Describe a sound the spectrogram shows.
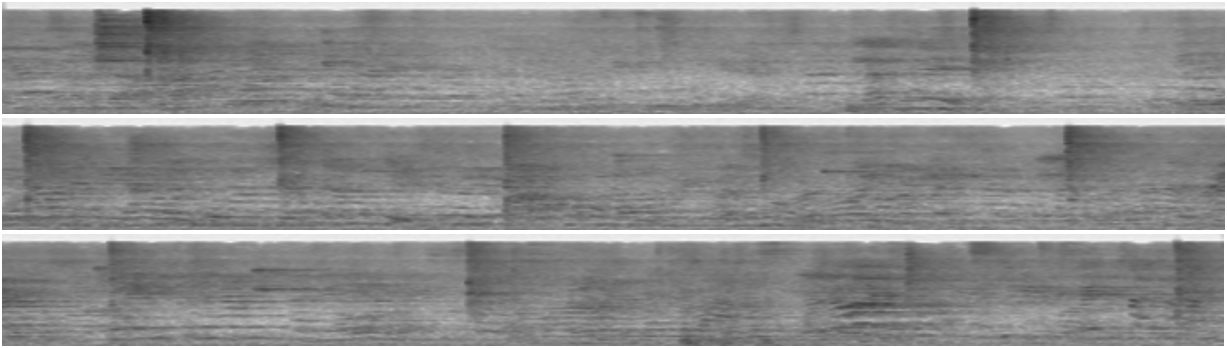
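Shuttlecocks pop sharply off badminton rackets in a large echoing hall.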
